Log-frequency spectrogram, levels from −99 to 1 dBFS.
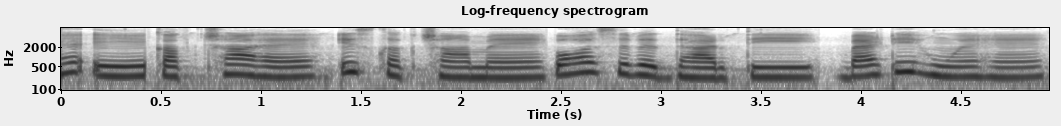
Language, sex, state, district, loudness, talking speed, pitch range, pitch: Hindi, female, Maharashtra, Dhule, -24 LUFS, 155 wpm, 240-280 Hz, 255 Hz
